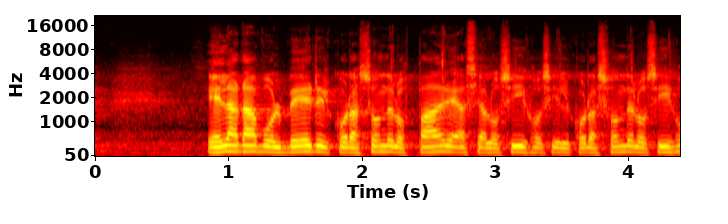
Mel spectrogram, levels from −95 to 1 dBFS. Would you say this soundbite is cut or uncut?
uncut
